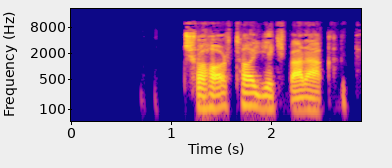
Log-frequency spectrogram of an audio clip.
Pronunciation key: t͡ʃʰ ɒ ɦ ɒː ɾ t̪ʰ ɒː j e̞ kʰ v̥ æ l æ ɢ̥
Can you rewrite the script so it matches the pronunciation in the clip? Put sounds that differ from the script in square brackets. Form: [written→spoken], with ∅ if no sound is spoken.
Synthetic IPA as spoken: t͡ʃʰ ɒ ɦ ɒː ɾ t̪ʰ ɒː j e̞ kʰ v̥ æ [l→ɾ] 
